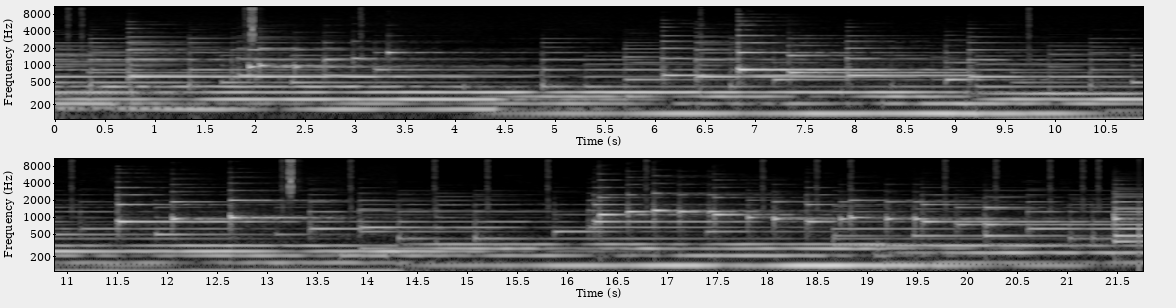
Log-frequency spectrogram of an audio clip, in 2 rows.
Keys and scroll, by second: 0.9-1.8 typing, 2.2 ctrl+f, 12.2-13.2 typing.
